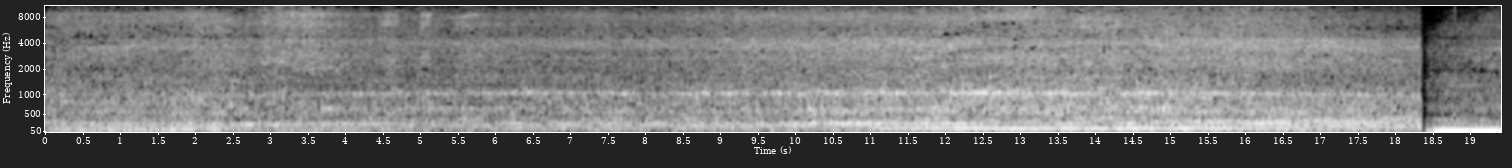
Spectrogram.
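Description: A truck engine labours loudly as it climbs uphill.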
